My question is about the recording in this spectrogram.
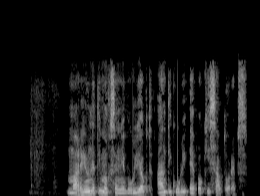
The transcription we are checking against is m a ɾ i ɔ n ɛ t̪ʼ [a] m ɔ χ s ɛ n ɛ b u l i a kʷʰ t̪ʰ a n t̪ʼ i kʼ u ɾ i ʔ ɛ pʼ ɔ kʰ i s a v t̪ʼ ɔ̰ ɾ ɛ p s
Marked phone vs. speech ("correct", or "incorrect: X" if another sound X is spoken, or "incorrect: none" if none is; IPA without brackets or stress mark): incorrect: i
